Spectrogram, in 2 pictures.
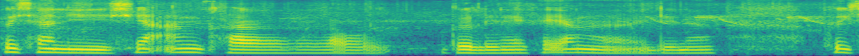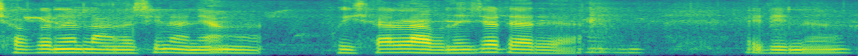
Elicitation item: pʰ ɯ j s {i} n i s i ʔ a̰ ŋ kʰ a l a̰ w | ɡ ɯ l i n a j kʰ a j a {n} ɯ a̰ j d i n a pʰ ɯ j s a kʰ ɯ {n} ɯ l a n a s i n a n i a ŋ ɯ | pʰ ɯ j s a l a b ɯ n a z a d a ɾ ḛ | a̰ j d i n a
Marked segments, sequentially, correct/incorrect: incorrect, incorrect, correct

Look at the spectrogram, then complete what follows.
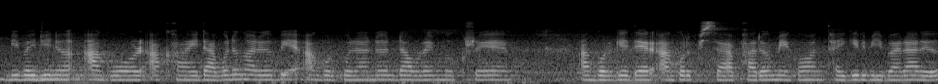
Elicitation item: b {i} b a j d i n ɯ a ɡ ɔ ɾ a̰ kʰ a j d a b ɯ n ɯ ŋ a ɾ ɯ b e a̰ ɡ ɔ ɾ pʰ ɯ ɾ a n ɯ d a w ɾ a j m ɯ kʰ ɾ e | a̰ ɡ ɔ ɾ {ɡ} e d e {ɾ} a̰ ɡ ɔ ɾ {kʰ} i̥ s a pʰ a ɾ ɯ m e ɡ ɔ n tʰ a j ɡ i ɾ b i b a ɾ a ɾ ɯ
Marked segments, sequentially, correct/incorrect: correct, correct, correct, incorrect

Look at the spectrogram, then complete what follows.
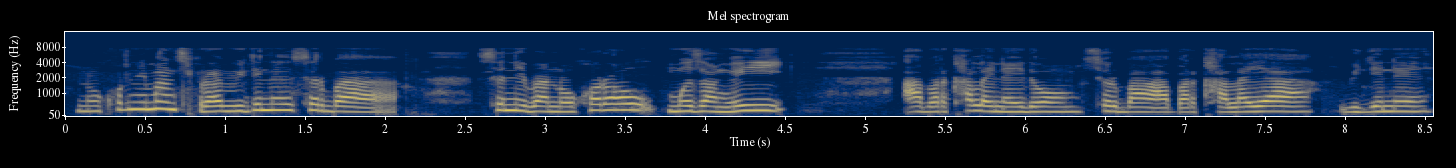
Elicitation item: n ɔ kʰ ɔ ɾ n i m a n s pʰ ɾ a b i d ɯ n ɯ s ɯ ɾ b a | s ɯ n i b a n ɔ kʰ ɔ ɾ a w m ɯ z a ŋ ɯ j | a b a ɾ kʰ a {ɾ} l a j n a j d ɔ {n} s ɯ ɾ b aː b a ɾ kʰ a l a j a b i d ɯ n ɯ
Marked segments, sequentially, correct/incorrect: incorrect, incorrect

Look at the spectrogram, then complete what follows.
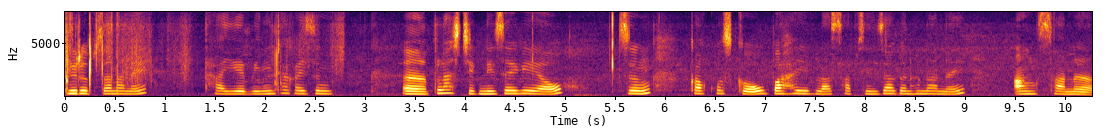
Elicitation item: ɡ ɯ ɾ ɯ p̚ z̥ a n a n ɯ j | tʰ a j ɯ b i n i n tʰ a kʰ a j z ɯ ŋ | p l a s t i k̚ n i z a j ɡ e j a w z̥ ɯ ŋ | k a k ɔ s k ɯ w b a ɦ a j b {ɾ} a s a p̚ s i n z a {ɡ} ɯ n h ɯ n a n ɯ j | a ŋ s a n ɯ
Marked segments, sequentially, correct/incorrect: incorrect, correct

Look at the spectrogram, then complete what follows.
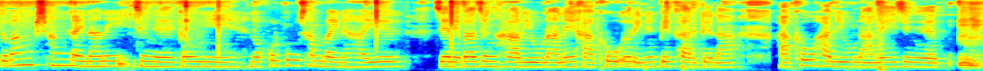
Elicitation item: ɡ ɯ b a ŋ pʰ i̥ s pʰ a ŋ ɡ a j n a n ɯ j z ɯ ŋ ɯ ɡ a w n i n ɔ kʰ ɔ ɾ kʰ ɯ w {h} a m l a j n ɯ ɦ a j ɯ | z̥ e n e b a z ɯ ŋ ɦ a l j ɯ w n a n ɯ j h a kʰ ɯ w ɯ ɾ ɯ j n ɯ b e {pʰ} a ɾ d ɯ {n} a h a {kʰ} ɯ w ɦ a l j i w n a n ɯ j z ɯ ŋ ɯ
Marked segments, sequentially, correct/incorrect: incorrect, incorrect, correct, correct

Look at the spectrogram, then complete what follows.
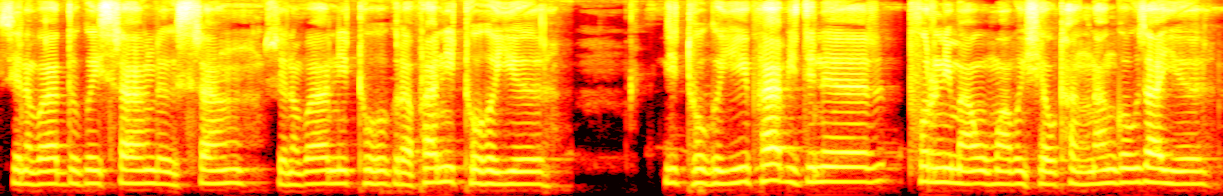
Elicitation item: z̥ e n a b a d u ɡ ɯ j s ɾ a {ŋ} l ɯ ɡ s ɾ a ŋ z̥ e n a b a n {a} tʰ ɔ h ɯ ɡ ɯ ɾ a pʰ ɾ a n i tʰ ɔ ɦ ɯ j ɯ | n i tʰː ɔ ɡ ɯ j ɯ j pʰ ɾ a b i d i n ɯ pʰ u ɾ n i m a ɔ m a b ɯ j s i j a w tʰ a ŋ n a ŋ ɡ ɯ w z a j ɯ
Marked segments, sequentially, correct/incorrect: correct, incorrect

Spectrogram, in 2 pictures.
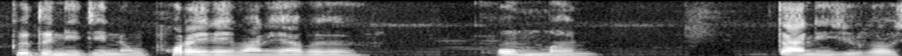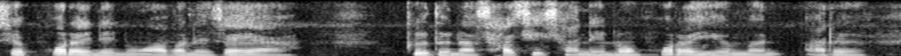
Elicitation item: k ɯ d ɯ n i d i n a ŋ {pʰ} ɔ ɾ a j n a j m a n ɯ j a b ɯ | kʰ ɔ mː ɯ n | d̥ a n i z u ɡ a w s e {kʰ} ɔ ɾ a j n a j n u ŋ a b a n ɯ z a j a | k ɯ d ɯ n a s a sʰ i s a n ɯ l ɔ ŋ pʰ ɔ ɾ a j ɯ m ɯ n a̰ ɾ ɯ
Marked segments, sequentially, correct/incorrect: correct, incorrect

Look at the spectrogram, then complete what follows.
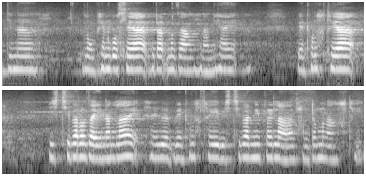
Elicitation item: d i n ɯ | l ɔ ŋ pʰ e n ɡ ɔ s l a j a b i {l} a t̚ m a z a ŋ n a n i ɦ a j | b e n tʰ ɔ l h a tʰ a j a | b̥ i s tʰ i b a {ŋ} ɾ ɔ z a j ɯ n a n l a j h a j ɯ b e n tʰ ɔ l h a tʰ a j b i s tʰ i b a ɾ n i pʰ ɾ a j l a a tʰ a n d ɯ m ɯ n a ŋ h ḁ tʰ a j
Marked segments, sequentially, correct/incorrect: incorrect, incorrect

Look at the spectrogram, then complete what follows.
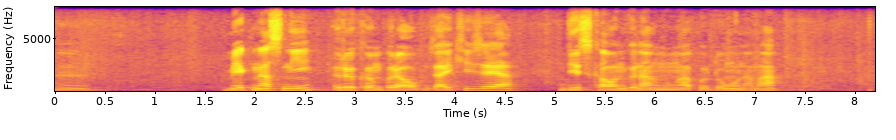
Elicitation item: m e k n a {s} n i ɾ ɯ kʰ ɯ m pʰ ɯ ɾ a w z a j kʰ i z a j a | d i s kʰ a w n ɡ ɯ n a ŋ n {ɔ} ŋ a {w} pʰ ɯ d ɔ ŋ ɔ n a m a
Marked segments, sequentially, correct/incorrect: correct, incorrect, incorrect

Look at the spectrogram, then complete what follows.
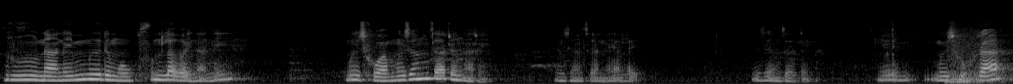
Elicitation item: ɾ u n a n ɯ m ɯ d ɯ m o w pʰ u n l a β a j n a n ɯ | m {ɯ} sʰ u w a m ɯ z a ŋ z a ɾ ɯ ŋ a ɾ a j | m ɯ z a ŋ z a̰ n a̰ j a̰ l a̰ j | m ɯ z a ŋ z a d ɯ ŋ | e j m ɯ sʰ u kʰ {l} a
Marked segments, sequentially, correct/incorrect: correct, incorrect

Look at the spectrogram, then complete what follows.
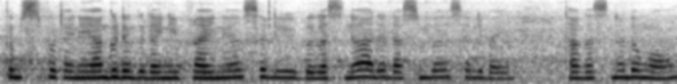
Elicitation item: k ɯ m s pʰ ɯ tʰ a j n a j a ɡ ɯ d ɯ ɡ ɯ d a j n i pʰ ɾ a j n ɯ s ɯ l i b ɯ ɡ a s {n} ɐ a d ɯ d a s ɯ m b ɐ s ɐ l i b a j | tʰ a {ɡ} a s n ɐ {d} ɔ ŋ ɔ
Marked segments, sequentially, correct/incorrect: correct, correct, correct

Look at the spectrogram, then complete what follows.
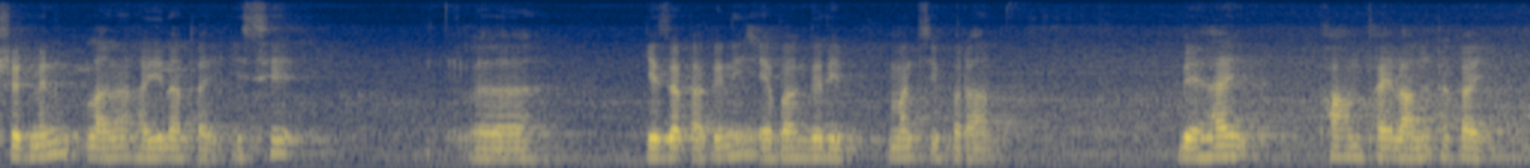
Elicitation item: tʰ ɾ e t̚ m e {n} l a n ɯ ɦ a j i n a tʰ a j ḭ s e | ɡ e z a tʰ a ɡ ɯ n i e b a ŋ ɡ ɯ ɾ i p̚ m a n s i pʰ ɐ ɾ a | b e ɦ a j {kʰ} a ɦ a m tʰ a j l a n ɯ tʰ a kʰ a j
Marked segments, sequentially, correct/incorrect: correct, incorrect

